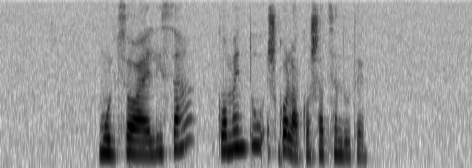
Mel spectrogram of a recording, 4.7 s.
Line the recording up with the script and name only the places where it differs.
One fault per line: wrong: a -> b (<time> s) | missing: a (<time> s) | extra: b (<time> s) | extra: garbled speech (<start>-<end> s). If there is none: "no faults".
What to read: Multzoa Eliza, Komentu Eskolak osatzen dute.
no faults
